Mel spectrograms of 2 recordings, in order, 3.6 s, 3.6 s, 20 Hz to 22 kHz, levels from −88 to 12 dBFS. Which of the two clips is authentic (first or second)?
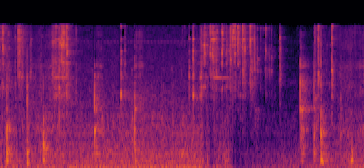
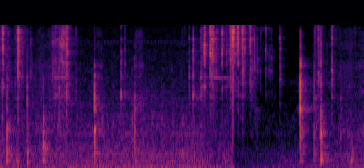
first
